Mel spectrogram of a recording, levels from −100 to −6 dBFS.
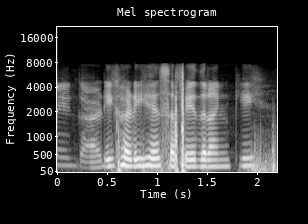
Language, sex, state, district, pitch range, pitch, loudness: Hindi, female, Rajasthan, Jaipur, 185-200 Hz, 190 Hz, -16 LUFS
